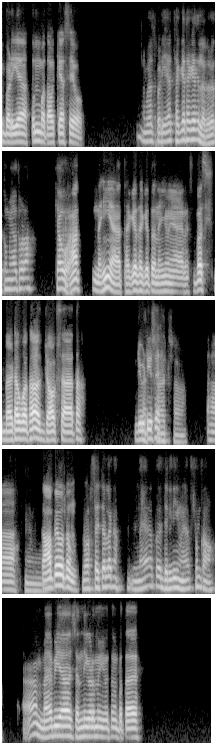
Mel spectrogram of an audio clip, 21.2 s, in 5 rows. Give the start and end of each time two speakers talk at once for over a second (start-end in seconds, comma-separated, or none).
none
